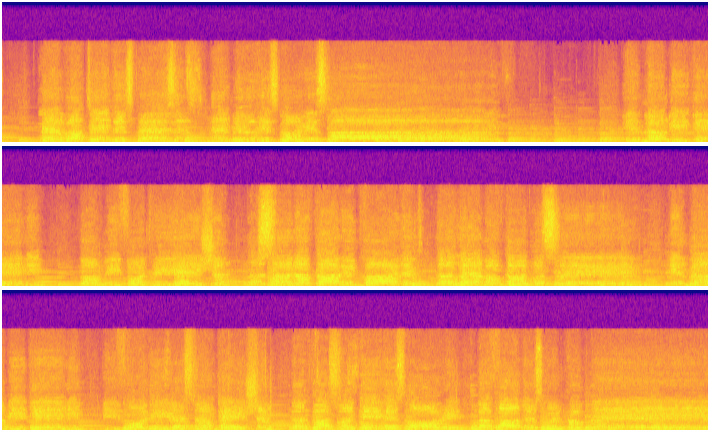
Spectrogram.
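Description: Mixed church choir of men and women singing a sacred song, with sustained low notes under the voices.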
